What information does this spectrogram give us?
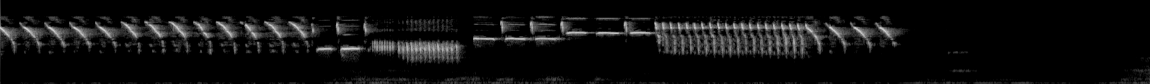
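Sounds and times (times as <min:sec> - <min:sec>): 
canary singing: 0:00.0 - 0:09.0.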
